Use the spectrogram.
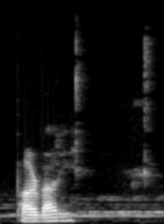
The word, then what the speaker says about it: Parvati: Parvati?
